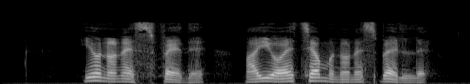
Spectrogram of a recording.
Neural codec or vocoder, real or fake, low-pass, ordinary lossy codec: none; real; 7.2 kHz; AAC, 64 kbps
